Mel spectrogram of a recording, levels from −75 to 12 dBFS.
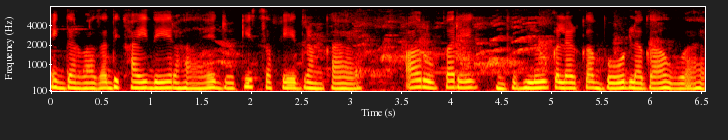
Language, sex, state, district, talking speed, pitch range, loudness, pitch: Hindi, female, Uttar Pradesh, Lucknow, 195 wpm, 195-215 Hz, -15 LUFS, 205 Hz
